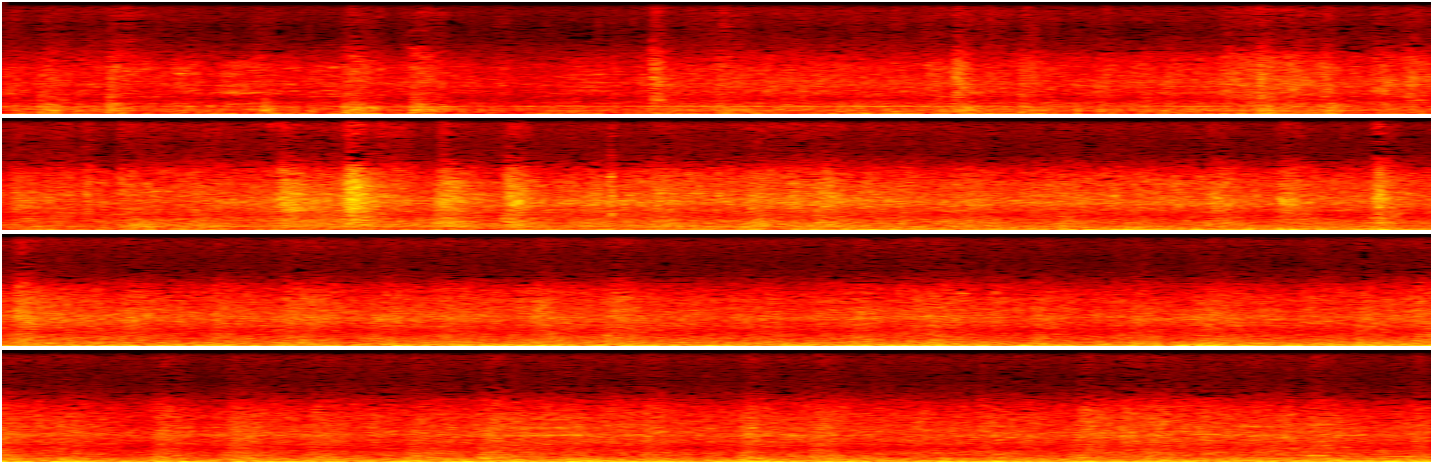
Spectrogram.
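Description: Electric suburban local train running on the rails, heard from aboard: a steady rumble with wheel clatter. A thin steady whine stops about six seconds in, and a short patch of sharper clatter follows a couple of seconds later. The rumble then grows louder and heavier as the train rolls across a steel truss bridge.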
